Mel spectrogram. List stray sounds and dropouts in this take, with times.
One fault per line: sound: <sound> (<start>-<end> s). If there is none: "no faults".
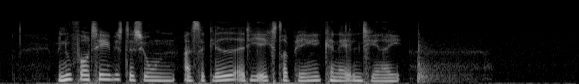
sound: thud (4.2-4.8 s)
